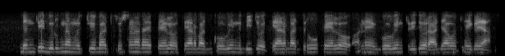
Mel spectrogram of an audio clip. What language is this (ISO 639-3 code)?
guj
